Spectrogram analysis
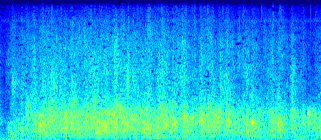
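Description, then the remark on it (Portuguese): Steady applause from an audience, a dense continuous patter of many hands clapping at even loudness for the full four seconds, with no voices on top. “Pessoal, palmas pro cidadão.”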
